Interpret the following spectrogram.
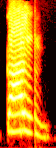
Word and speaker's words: calm: কাম pronunciation হবে কাম না। চুপ থাকো। Calm.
